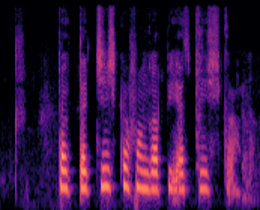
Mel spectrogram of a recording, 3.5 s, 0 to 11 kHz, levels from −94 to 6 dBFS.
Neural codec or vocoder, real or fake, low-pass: vocoder, 22.05 kHz, 80 mel bands, WaveNeXt; fake; 9.9 kHz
